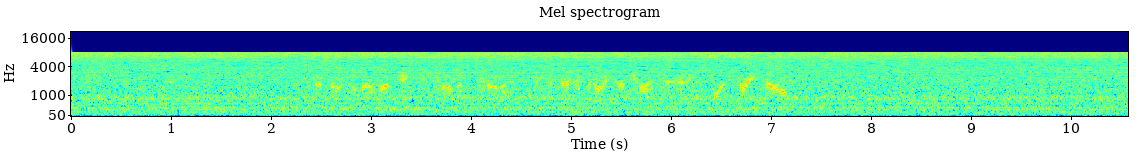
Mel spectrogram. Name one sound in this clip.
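Engines and rushing air roar steadily.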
